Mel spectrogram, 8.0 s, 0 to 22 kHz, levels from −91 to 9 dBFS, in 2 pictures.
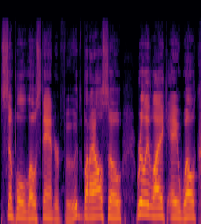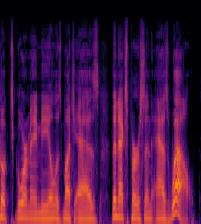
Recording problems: none

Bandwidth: 14.5 kHz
